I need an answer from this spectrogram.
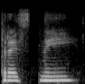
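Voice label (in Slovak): "trestný", Slovak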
